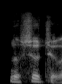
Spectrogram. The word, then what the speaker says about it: Lesotho: Lesotho is that it Lesotho okay how do you spell that l-e-s-o-t-h-o oh and O is pronounced ooh yes listen to um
